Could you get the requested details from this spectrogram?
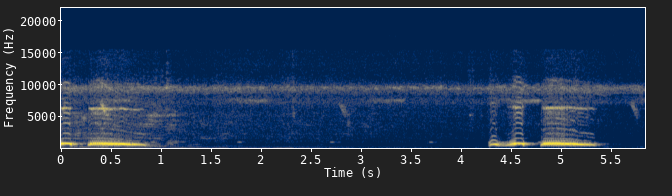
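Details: An actively singing spotted dove, used to lure other doves: a long rolling coo, a quiet gap with faint low rumble, then a double coo and a drawn-out purring coo.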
